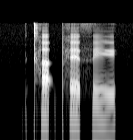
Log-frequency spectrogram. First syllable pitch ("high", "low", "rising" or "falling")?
high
